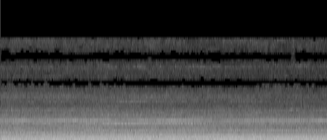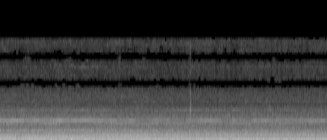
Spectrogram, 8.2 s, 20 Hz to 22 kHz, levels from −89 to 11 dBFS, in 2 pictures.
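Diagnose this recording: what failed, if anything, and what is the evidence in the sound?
Nothing failed here as far as I can hear: there's no break, glitch or damage anywhere in the sound to point to any stage of the chain.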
